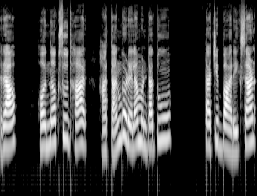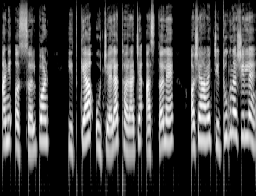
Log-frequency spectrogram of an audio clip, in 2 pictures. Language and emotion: Goan Konkani, surprised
